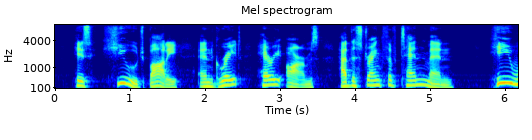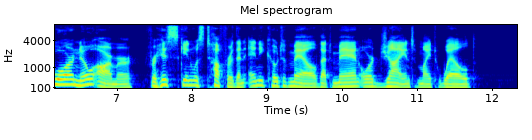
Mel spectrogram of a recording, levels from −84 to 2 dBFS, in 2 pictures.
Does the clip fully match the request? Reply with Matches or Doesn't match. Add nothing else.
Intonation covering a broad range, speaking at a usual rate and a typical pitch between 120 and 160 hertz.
Matches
